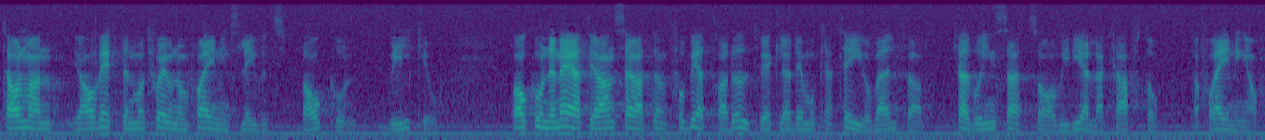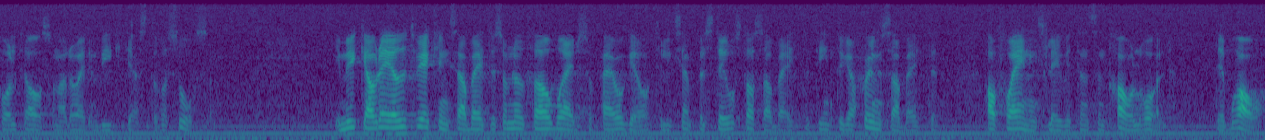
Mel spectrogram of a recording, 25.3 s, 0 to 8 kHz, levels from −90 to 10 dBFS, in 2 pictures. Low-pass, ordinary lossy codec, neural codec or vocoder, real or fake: 7.2 kHz; none; none; real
